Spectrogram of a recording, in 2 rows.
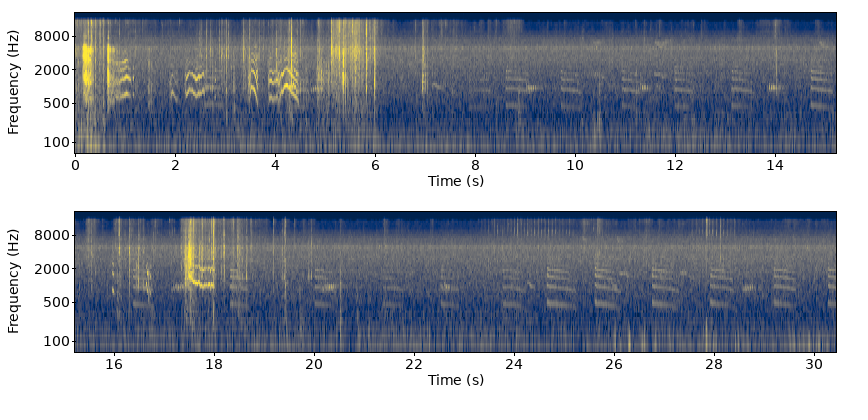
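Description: Green parakeets calling with loud squawks and a wing flutter in the first few seconds and again briefly about 17 seconds in. Between them a faint short falling call repeats about once a second.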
